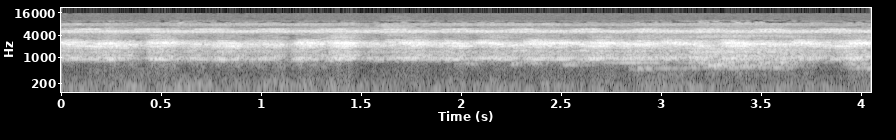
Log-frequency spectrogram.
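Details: Frogs and crickets fill the night before dawn: throbbing croaks pulse steadily through a thick chorus, layered over a level, high insect ringing with no other sounds.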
